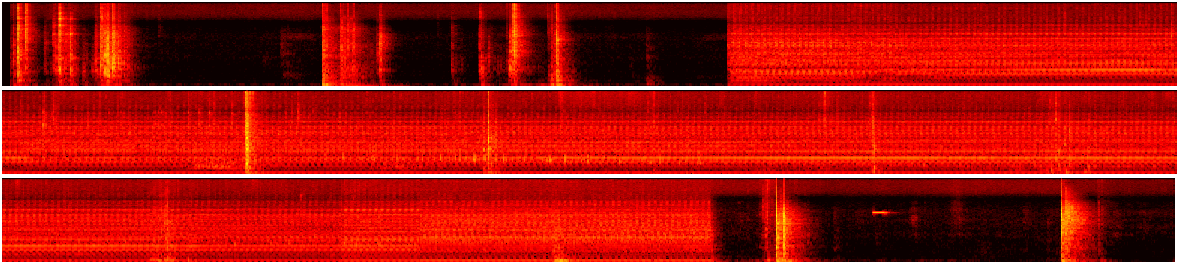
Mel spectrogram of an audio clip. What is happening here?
I closed the door and made a coffee. After that i was looking for cooking utensils in the drawers while the coffee machine finishes.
